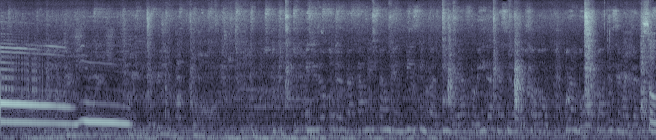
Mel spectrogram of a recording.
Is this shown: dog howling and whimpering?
yes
